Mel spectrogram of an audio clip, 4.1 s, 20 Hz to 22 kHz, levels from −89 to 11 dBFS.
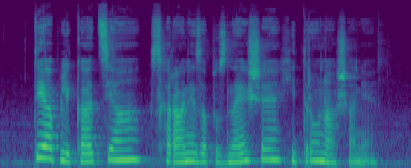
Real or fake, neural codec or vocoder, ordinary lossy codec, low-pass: real; none; none; 19.8 kHz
